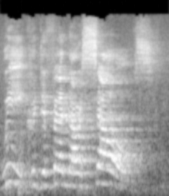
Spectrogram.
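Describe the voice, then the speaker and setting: A woman voicing a solemn villager in a puppet show, speaking in simple, measured short statements. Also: high-pitched, lively intonation, fairly bright tone, exaggerated voice. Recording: echoey hall, distant mic, faint noise.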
